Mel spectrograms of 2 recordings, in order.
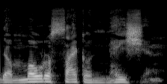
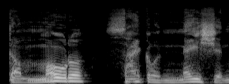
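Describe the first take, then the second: First: Said in the usual way. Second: "The motorcycle nation" drawn out slowly, every word weighted; slow emphatic phrase. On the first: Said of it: "She said". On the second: Shown as a demonstration. Host savoring the guest's phrase for viewers, slow and weighty. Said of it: "repeated slowly for emphasis".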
